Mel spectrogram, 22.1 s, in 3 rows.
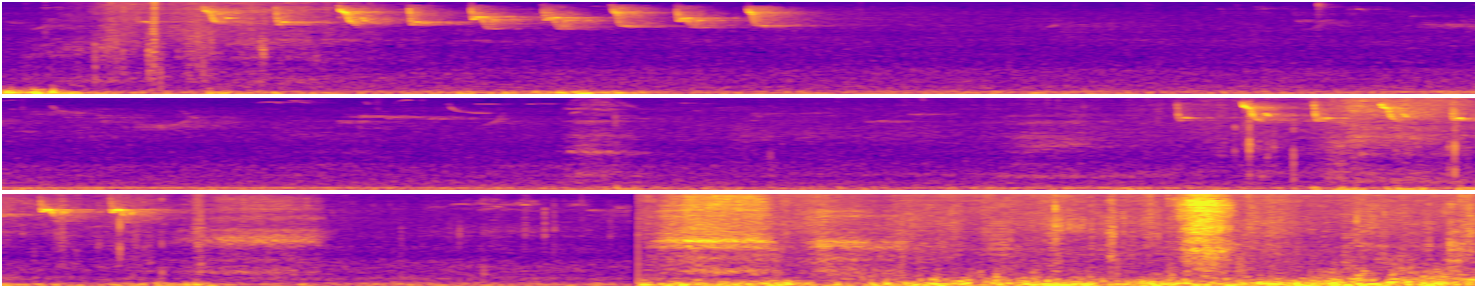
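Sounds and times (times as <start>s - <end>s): songbird singing: 0.0s - 22.0s
steady low rumble: 14.0s - 22.0s.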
